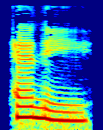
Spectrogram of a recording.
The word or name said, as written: henie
